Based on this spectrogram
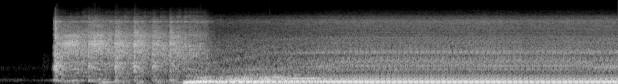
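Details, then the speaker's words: Subaru with freshly built engine that initially wouldn't idle and had a metallic top-end knock, run on a boost pack with airflow meter disconnected: cranks, fires, flares, then holds an uneven, lumpy, wandering idle; rough running, needs new airflow meter. "because in its current state, with the airflow disconnected, it will more or less run."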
